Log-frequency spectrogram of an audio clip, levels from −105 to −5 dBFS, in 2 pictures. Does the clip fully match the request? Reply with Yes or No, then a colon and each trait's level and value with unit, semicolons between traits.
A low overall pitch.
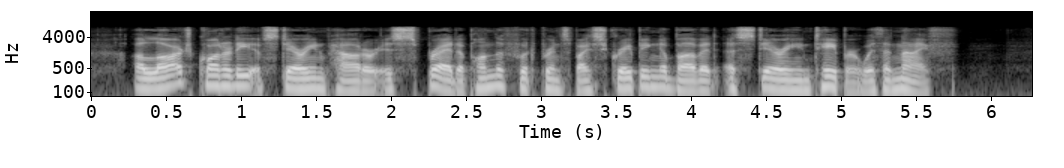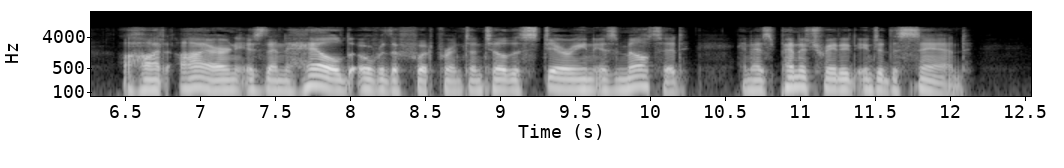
Yes: low, 115 Hz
